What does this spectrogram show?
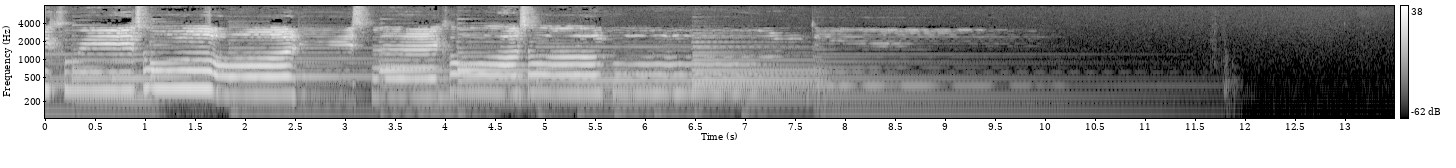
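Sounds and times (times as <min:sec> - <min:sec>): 
tenor singing: 0:00.0 - 0:09.6.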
